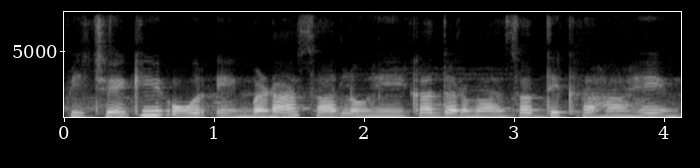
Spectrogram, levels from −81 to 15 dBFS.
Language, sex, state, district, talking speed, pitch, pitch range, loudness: Hindi, female, Madhya Pradesh, Dhar, 175 wpm, 215 Hz, 205-240 Hz, -17 LUFS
